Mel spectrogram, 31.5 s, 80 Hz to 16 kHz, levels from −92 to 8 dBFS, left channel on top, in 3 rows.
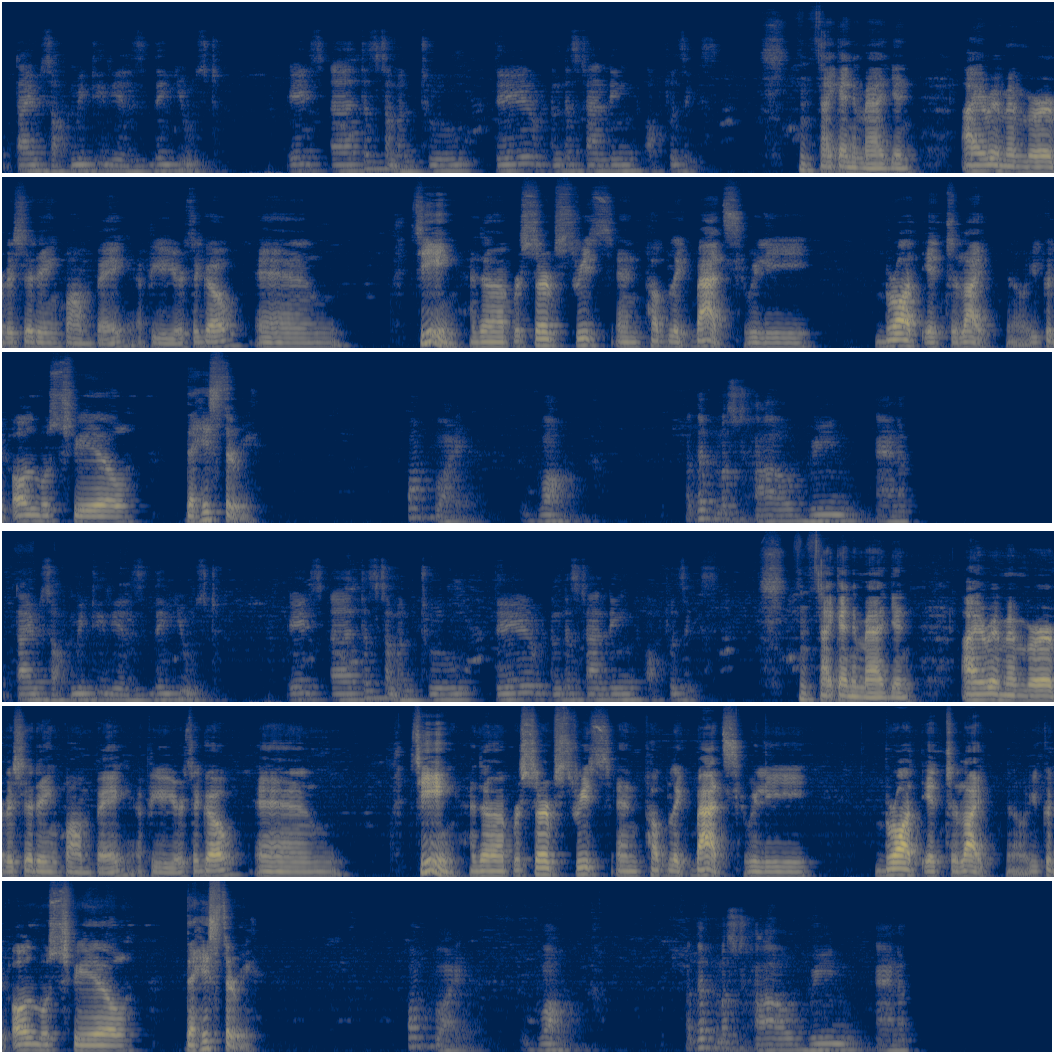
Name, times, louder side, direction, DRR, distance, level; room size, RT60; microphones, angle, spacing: voice 1, 0.1-2.2 2.8-7.1 25.1-25.8 26.2-26.8 27.9-30.1, right 2 dB, 20° right, 1.9 m, -48 dB
voice 2, 7.6-9.1 9.6-13.9 14.6-18.5 19.2-22.3 22.9-23.5, right 5 dB, 90° right, 1.0 m, -33 dB
6.5 x 5.7 x 4.9 m
head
